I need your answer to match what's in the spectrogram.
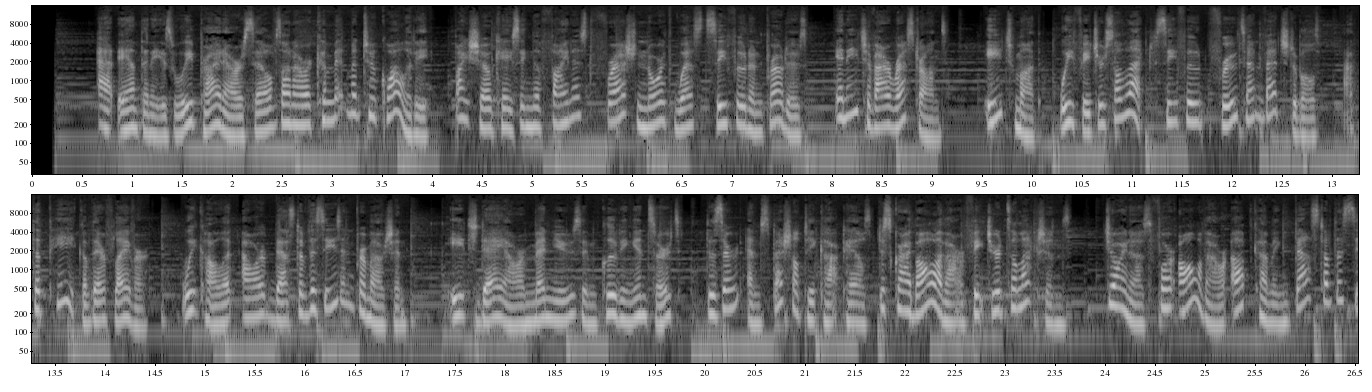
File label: seafood restaurant, female voices; audio on hold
